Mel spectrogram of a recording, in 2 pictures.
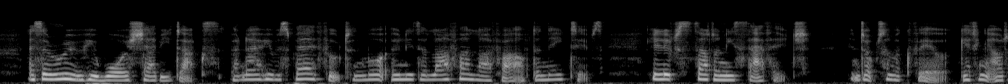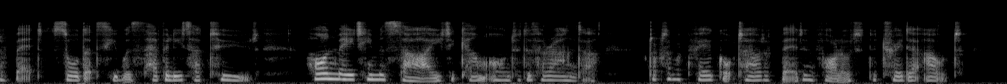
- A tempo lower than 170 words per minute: No, average, 180 wpm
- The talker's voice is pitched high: Yes, high, 210 Hz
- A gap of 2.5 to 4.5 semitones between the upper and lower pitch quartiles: Yes, average, 2.8 semitones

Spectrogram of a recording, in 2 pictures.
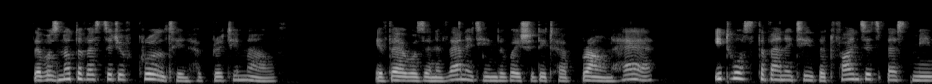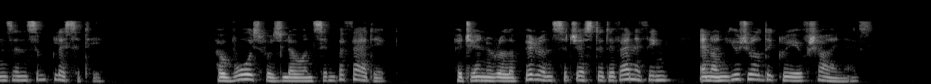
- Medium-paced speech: Yes, average, 165 wpm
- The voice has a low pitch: No, high, 190 Hz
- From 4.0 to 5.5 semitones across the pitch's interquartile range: Yes, average, 4.4 semitones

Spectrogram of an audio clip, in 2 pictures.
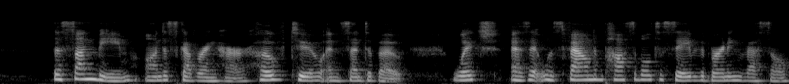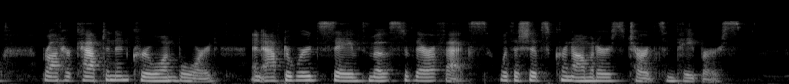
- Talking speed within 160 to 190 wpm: Yes, average, 165 wpm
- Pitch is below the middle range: No, medium, 180 Hz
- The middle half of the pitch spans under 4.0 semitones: Yes, average, 3.3 semitones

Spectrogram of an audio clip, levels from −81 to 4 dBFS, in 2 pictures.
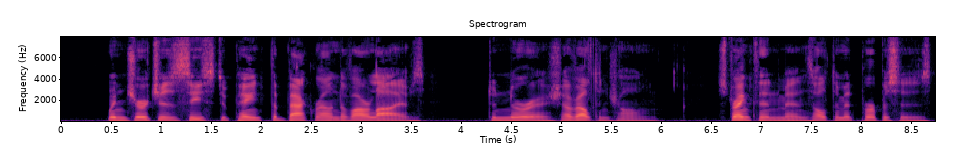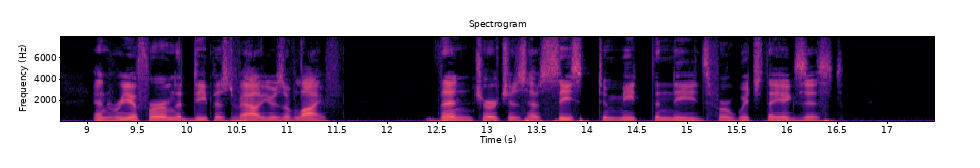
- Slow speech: Yes, slow, 125 wpm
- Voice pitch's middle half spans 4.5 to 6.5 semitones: Yes, wide, 5.4 semitones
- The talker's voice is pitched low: Yes, low, 100 Hz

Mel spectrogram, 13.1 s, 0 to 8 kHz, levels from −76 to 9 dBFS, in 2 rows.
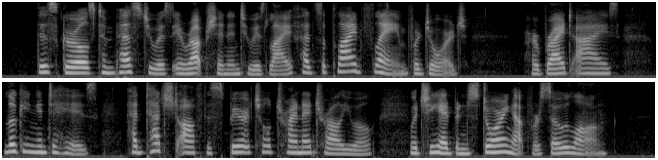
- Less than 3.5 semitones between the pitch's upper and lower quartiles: No, average, 4.2 semitones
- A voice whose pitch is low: No, high, 210 Hz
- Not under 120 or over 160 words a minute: Yes, average, 150 wpm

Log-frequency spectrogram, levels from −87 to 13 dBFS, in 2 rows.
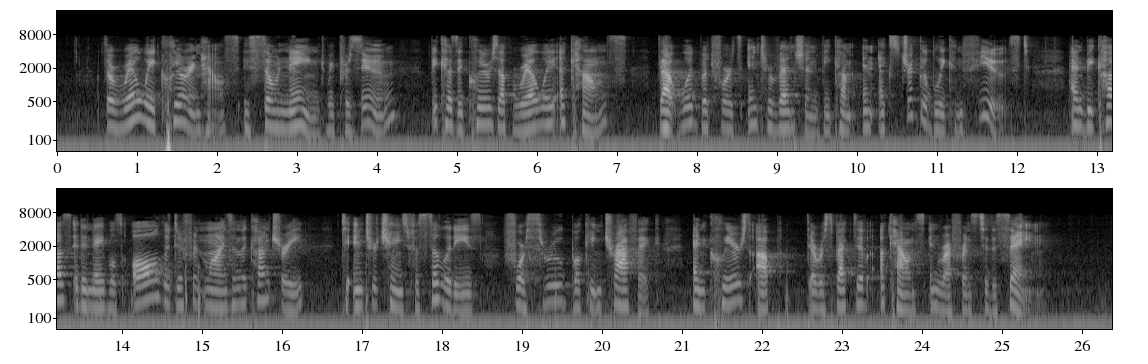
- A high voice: No, medium, 165 Hz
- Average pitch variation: Yes, average, 4.0 semitones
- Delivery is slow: Yes, slow, 120 wpm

